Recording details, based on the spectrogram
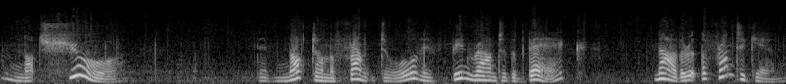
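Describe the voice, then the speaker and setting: A woman playing a watchful, reassuring mother of a small boy in a radio drama, deliberate and soothing in manner. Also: on the low side, big pitch swings, a little hiss or hum, rough recording.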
